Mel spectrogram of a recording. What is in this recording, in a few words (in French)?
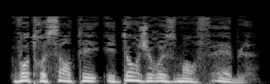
health, fr, narrator; Fate Undiscovered Realms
